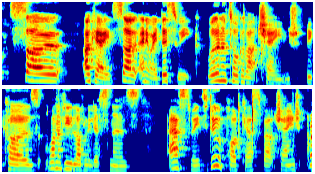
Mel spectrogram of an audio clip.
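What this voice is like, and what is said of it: British accent. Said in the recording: “also has a British accent, which would hint to you that she is also from our fair shores.”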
